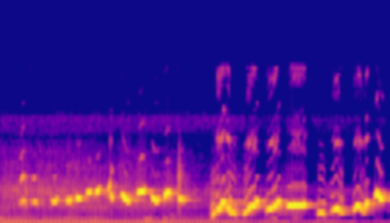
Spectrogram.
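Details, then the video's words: Young white-rumped shama, recently moulted out of juvenile plumage, of an Arko line from Pemalang, Indonesia, gives soft rising whistles over a low murmur, then bursts into loud fast slurred whistled phrases swooping up and down. "Kicau Murai batu lepas trotol,suaranya heboh"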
